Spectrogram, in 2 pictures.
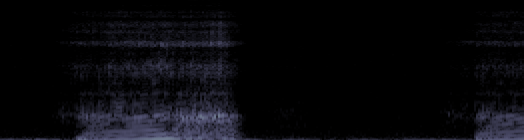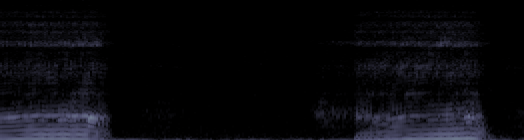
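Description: Three long, loud, tonal snores on in-breaths with quiet out-breaths between, about fifteen breaths a minute. Snoring.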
